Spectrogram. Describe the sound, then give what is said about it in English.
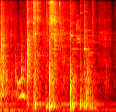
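A whole shelf is knocked over and a statue breaks: a quick series of sharp knocks, thuds and glassy clinks tumble over about two seconds, fairly loud, then fade to quiet. “But I knocked over my whole shelf and broke a statue, so rip.”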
